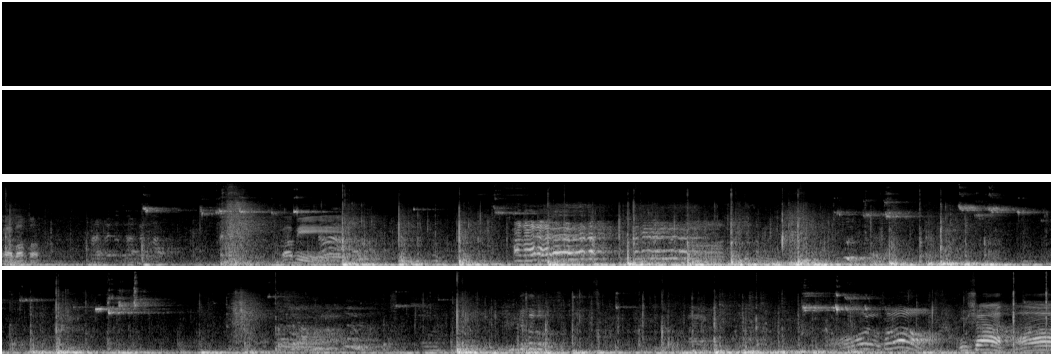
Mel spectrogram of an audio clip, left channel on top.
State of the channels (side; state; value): left; silent; 56 dB below the other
